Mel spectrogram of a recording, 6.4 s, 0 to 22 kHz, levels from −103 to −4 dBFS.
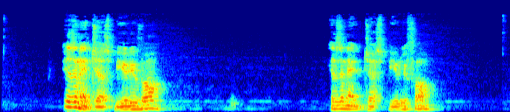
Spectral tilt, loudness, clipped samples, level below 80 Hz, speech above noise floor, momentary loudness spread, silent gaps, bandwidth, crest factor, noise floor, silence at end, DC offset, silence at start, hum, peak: -6 dB/octave; -28 LUFS; under 0.1%; -66 dBFS; 52 dB; 11 LU; none; 12.5 kHz; 22 dB; -78 dBFS; 0.95 s; under 0.1%; 0.8 s; none; -8 dBFS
